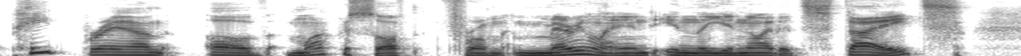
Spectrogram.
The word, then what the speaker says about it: Maryland: So, you know, like Disneyland, we'll say Maryland. And I also know that it kind of grinds on some of the listeners that I say Maryland. But That's how we pronounce it in Australia, mate, because, you know, Maryland chicken.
